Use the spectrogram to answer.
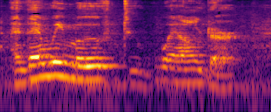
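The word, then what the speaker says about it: Waelder: And then we moved to Welder, and it's spelled W-A-E-L-D-E-R.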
